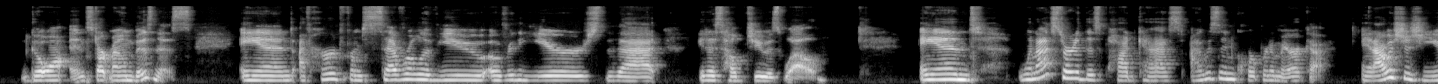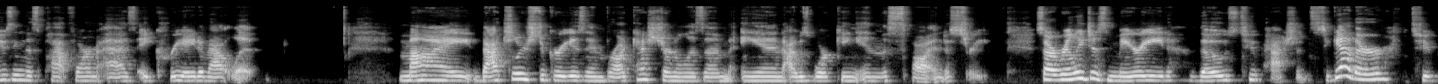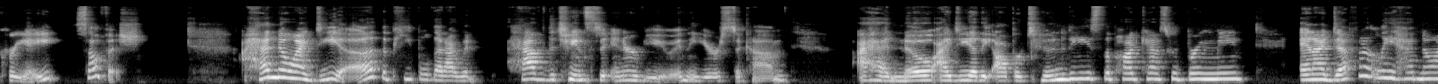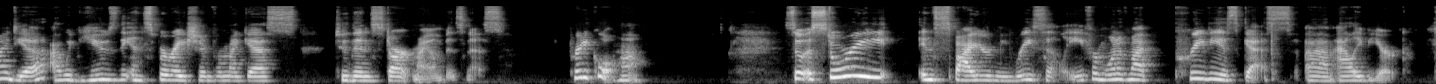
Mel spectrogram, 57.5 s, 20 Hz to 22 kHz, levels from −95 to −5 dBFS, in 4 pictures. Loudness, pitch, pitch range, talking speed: -21 LUFS, 220 Hz, 205-265 Hz, 145 wpm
